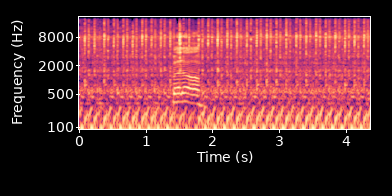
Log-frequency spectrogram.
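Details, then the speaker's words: Kawasaki Vulcan 1500 Classic, 1500cc V-twin with Vance & Hines straight pipes, idling; loping lumpy thump about three and a half times a second with loud exhaust and mechanical clunks, considered normal for these bikes. Normal V-twin idle clatter. "hear all kind of noises riding this thing besides the exhaust makes you wonder if something gonna fly off of this but again that's just the way they are evolved in 1500 awesome bikes"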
